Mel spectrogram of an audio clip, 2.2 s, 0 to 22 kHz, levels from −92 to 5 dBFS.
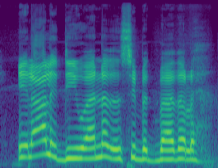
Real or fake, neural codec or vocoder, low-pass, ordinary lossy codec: real; none; 19.8 kHz; none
